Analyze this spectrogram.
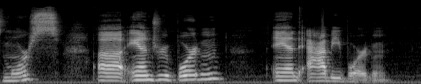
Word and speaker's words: Morse: Morris is spelt wrong. It's Morse.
